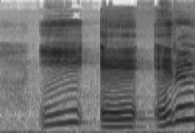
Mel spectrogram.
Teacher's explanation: 이, 에, 에를 순서대로 발음을 하다 보면 턱이 점점 아래로 내려가죠. 혀도 같이 아래턱을 따라 내려갑니다.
